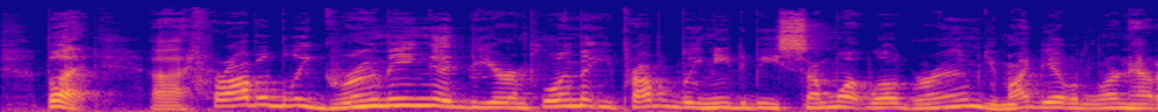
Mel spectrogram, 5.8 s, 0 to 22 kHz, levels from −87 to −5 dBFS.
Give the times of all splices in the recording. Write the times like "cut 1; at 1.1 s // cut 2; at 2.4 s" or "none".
cut 1; at 0.9 s // cut 2; at 2.3 s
